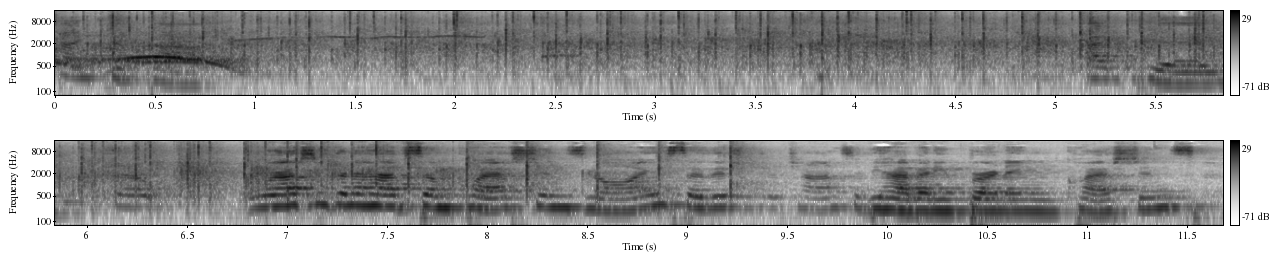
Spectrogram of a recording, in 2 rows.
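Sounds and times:
audience applause: 0.0 - 9.0
speech: 7.0 - 11.6.

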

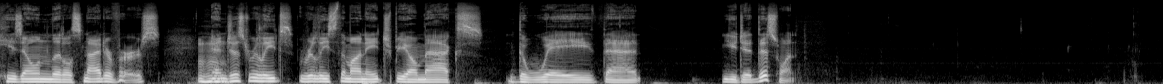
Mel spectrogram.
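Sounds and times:
speech: 0.0 - 6.5, 7.2 - 8.1
person sipping water: 10.2 - 11.6.

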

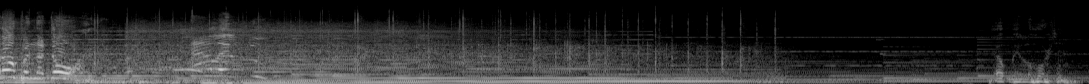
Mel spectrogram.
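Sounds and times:
speech: 0.2 - 1.1, 10.0 - 10.8
audience clapping hands in praise: 0.3 - 8.1.

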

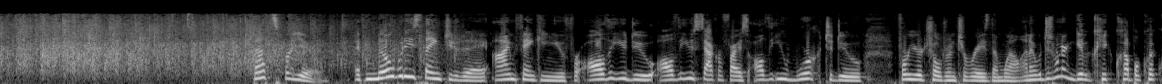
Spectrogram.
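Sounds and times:
applause sound effect: 0.0 - 4.8
speech: 2.5 - 11.6.

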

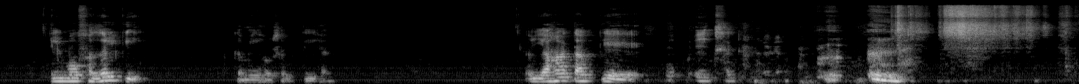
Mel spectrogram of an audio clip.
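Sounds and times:
speech: 0.5 - 1.5, 2.4 - 3.4, 5.2 - 9.8
man coughing during a Quran commentary lecture: 7.5 - 9.4.

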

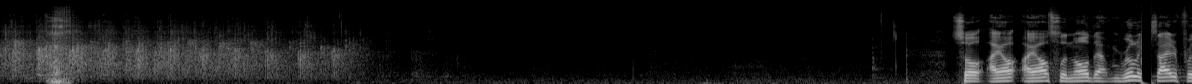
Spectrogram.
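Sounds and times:
audience clapping: 0.0 - 4.4
speech: 9.6 - 11.9.

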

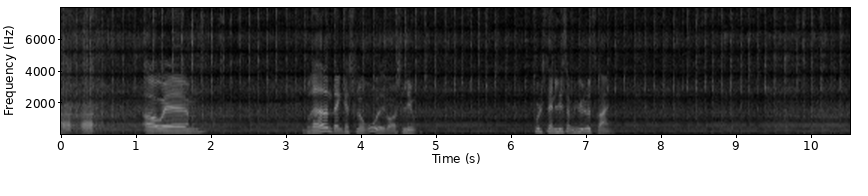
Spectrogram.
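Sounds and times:
chainsaw starting on stage: 0.0 - 10.5
speech: 1.2 - 1.9, 3.3 - 4.9, 6.3 - 7.4.

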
